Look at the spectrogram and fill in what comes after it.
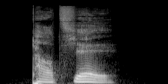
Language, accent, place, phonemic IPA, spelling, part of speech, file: German, Germany, Berlin, /paʁˈt͡si̯ɛl/, partiell, adjective, De-partiell.ogg
- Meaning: partial (existing in part)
